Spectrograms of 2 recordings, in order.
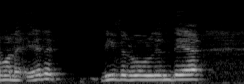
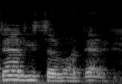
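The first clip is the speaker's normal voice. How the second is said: ordinary talk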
